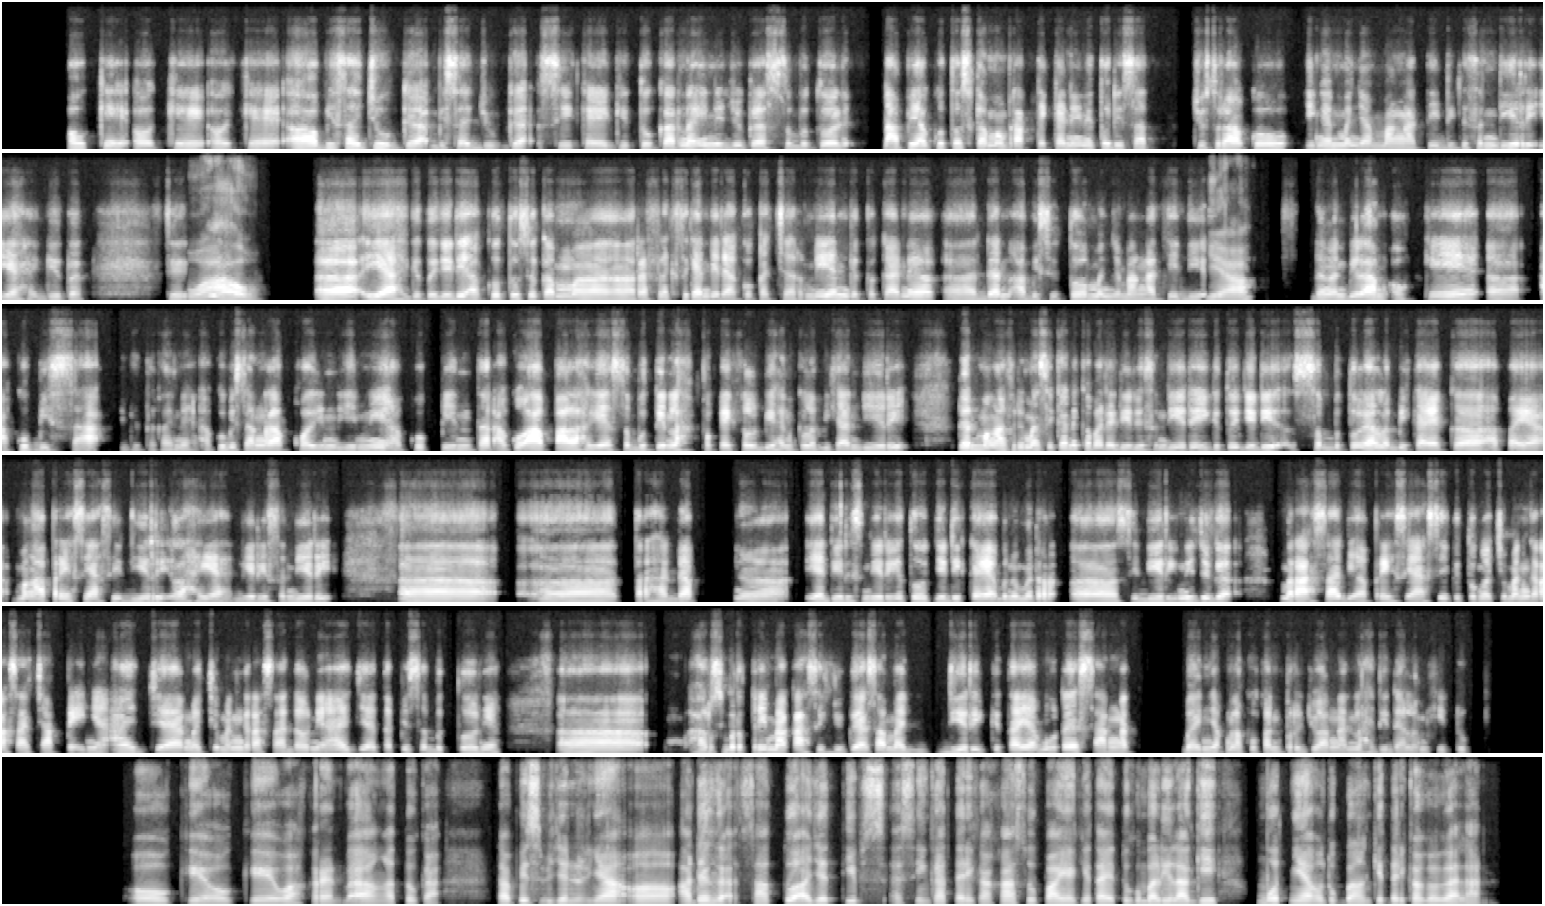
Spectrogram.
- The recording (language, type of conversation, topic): Indonesian, podcast, Kebiasaan kecil apa yang paling membantu Anda bangkit setelah mengalami kegagalan?
- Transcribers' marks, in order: tapping; in English: "down-nya"; other background noise; "sebenernya" said as "sebijinernya"; in English: "mood-nya"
